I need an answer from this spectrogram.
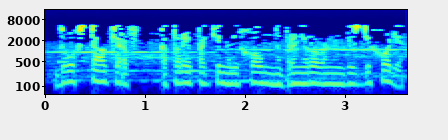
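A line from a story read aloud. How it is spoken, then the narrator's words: Plain. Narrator (Russian): спросил Макс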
